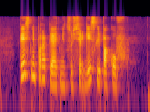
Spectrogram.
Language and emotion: Russian, neutral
